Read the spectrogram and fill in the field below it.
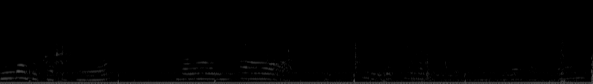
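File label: "rub", spoken word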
